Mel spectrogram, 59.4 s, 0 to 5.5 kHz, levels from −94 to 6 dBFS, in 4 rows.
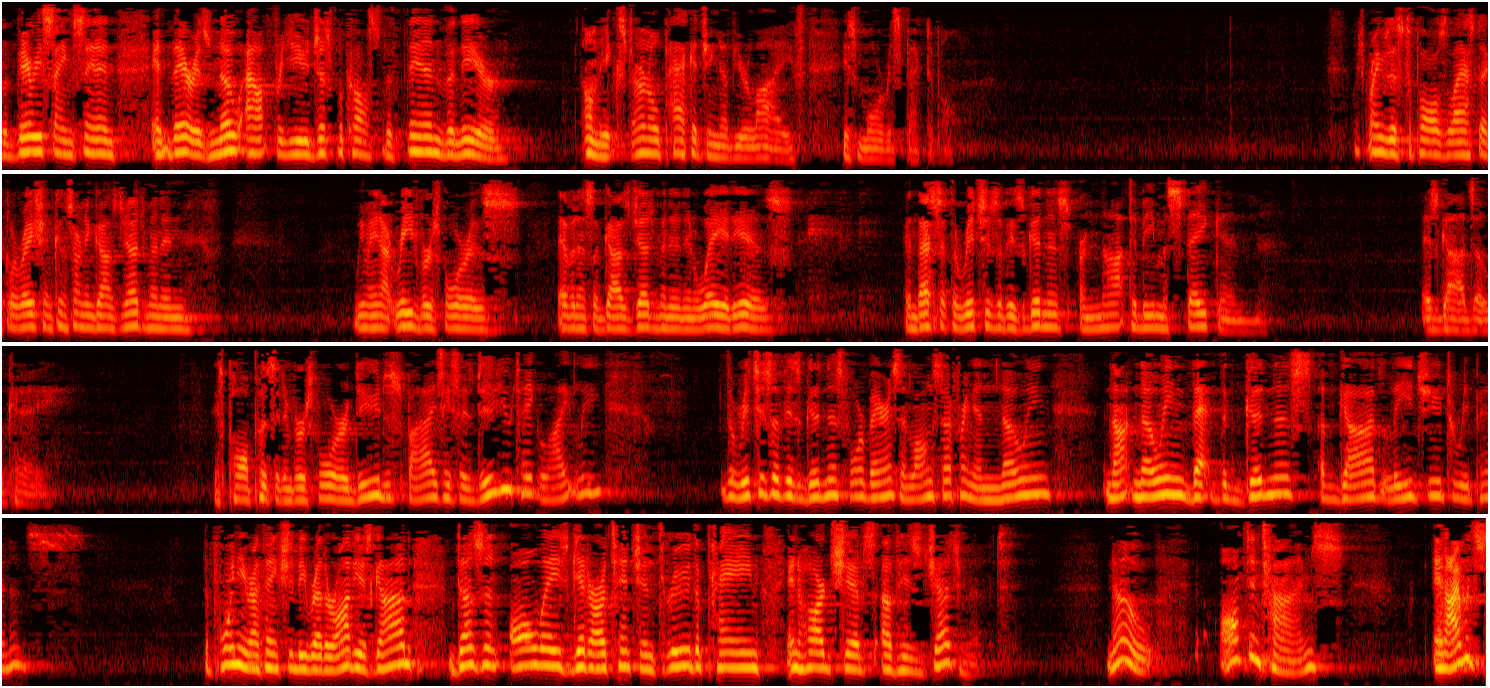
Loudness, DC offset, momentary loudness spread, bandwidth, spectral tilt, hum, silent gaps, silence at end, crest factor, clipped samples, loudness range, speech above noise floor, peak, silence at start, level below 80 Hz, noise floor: -35 LUFS; under 0.1%; 15 LU; 5.4 kHz; -4 dB/octave; none; none; 0 s; 26 dB; under 0.1%; 11 LU; 42 dB; -12 dBFS; 0 s; -90 dBFS; -77 dBFS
